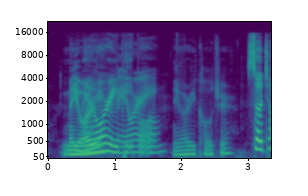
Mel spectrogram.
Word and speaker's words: Maori: It's a ceremonial dance or challenge in the, I can't pronounce this word, but it's an Australian culture. Okay, Nate's people. M-A-O-R-I. Maori.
